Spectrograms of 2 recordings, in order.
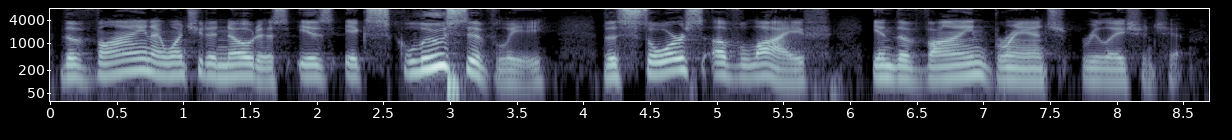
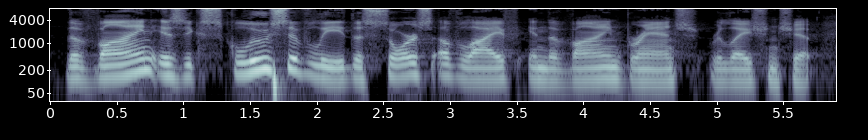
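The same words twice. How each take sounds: First: SOURCE stressed, slowed: "the source of life"; slow emphasis on "source" so they fill the blank. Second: "exclusively" stressed, drawn out; emphasis on the blank. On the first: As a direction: lean hard on the word "source" in "is exclusively the source of life". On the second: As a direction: lean on "exclusively" in "The vine is exclusively the source of life". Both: Shown as a demonstration. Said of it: "put the proper emphasis on the proper syllable".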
